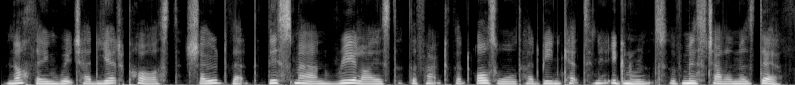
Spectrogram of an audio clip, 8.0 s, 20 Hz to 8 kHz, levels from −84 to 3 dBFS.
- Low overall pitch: No, high, 205 Hz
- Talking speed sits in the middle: Yes, average, 175 wpm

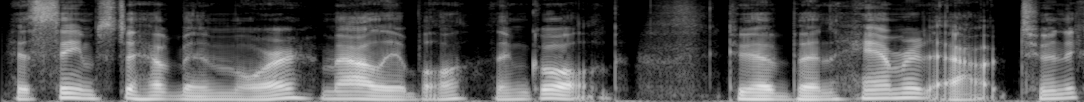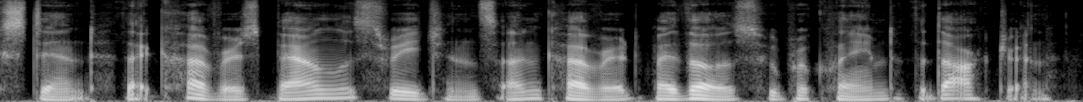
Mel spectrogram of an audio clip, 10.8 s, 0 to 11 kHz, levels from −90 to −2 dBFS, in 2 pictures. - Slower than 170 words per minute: Yes, average, 155 wpm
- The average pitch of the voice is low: Yes, low, 110 Hz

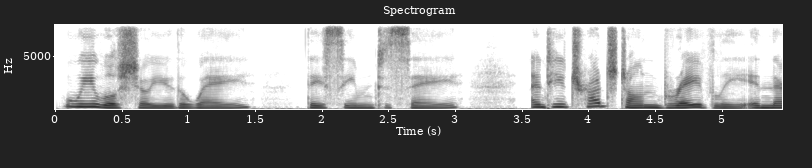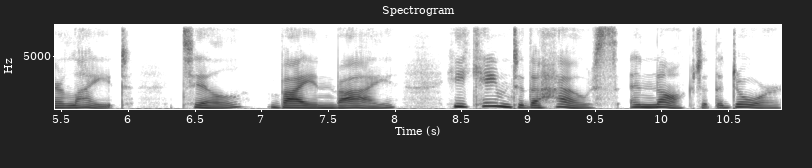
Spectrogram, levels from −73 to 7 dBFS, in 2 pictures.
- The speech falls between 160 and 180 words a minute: Yes, average, 175 wpm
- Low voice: No, high, 190 Hz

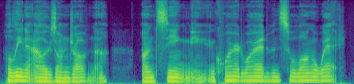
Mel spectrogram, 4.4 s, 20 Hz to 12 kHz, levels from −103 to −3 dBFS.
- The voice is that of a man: Yes, male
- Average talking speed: Yes, average, 175 wpm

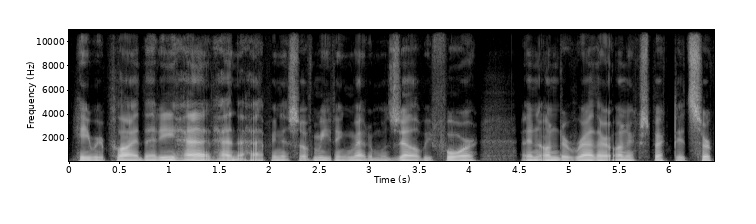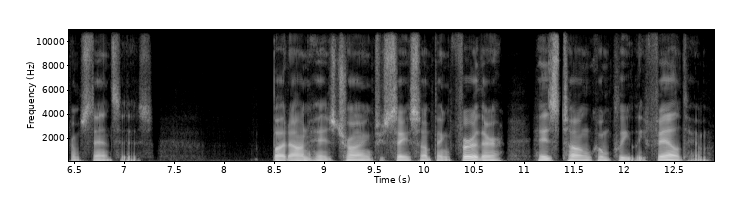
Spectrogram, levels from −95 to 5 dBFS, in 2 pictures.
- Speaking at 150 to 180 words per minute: No, average, 140 wpm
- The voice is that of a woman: No, male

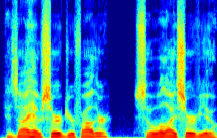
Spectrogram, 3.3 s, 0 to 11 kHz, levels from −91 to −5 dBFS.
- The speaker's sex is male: Yes, male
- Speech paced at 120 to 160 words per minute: No, average, 200 wpm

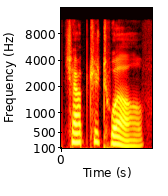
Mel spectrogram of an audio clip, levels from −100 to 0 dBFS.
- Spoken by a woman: Yes, female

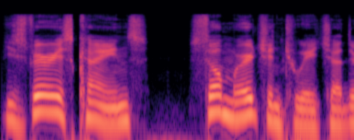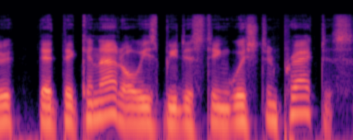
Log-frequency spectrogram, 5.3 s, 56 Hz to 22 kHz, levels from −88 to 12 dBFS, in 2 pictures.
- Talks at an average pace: Yes, average, 180 wpm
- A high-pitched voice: No, low, 130 Hz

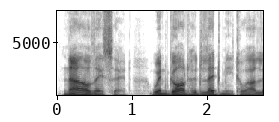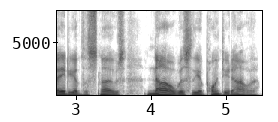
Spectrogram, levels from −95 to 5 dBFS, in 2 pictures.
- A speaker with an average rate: No, fast, 210 wpm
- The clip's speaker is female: No, male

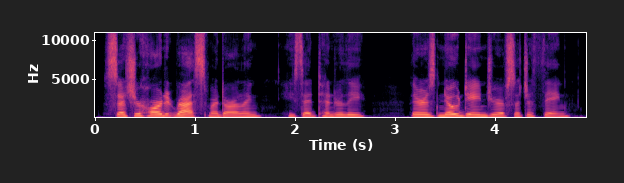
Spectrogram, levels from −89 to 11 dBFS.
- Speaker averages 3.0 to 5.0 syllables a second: No, 5.7 syllables/s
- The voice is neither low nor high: No, high, 210 Hz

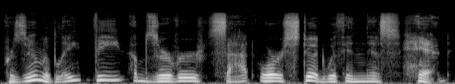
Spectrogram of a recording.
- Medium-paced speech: No, slow, 120 wpm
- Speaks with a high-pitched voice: No, medium, 145 Hz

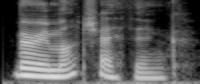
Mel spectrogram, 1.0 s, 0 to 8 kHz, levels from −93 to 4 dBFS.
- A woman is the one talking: Yes, female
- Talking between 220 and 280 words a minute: Yes, fast, 240 wpm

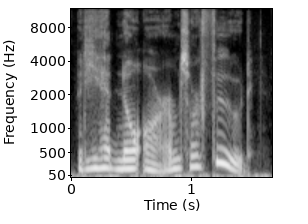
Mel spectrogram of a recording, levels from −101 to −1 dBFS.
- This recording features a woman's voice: Yes, female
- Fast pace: Yes, fast, 250 wpm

